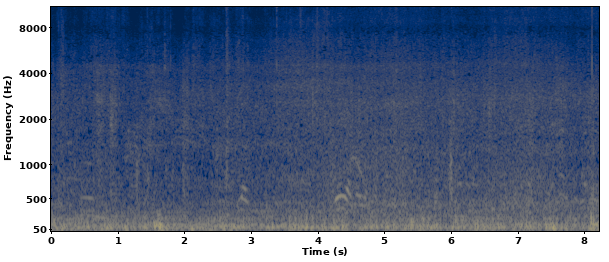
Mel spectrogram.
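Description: Wind buffeting the microphone as a steady, uneven low rumble outdoors by the sea, with a few faint, brief pitched sounds near the middle.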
